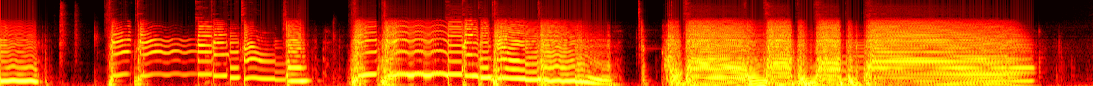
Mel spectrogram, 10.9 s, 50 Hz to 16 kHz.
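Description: Electric guitar played through a Friedman BE-OD overdrive pedal into a vintage 1960s blackface Fender Bassman head. It plays distorted single-note lead phrases with wide vibrato and notes sliding down. Near the end a thick distorted chord rings for about three seconds, then is cut off.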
